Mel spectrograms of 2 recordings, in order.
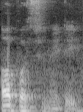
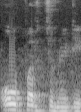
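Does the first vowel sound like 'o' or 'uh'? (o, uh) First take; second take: uh; o. First: The first vowel is an unrounded uh sound. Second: The first vowel is a rounded o sound. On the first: The speaker calls it right. "This is opportunity" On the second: The speaker calls it wrong. "opportunity नहीं है"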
